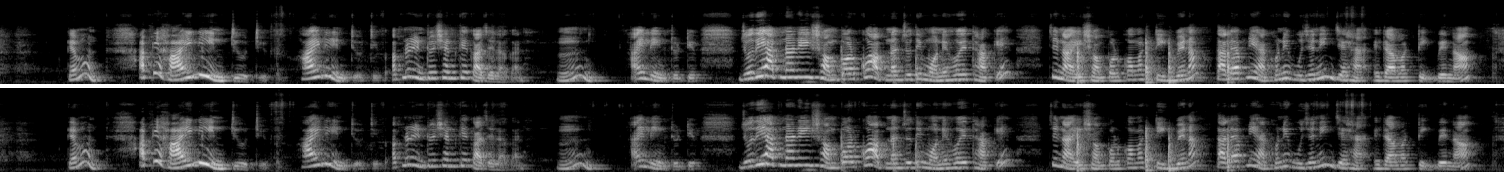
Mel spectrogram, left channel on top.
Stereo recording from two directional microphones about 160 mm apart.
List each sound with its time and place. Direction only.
0.7 s a woman's voice: 5° left (ahead or behind); by 14.7 s 25° left (ahead or behind)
